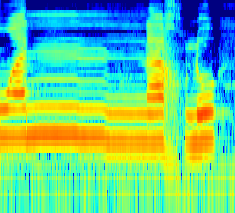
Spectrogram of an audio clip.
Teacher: நூனில் நூன் முஷத்தா குன்னா செய்யணும்.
